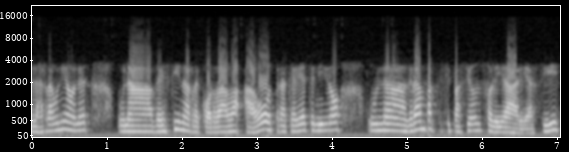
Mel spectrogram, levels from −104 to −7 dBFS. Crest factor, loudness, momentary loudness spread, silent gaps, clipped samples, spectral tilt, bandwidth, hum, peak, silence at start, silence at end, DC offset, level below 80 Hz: 12 dB; -25 LUFS; 7 LU; none; under 0.1%; -7.5 dB/octave; 8.6 kHz; none; -12 dBFS; 0 s; 0 s; under 0.1%; -52 dBFS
